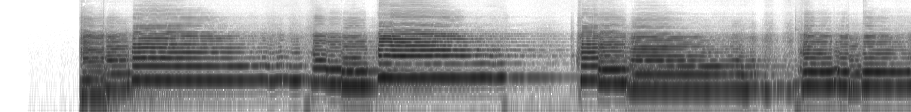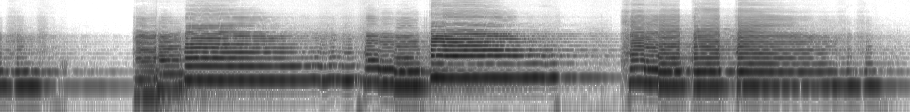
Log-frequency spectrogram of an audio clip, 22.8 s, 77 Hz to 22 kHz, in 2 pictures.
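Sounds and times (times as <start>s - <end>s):
street saxophone playing: 1.0s - 22.7s.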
